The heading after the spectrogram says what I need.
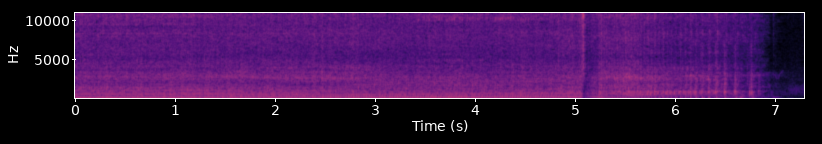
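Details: Two-stroke Lawn-Boy mower after replacing the broken carburetor throttle lever and washing the air filter. It holds a steady, even buzz for several seconds, then drops off cleanly and winds down: normal running.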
